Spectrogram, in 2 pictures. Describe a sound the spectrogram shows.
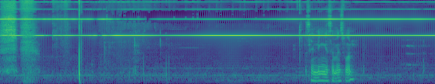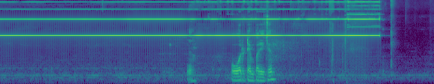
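An electronic buzzer sounds a steady high-pitched tone.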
